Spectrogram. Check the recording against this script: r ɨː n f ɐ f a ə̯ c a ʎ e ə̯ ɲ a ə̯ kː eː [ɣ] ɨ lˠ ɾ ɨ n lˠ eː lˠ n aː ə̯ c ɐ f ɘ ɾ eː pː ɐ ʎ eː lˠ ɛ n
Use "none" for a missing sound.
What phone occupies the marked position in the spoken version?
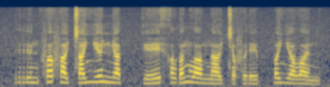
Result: h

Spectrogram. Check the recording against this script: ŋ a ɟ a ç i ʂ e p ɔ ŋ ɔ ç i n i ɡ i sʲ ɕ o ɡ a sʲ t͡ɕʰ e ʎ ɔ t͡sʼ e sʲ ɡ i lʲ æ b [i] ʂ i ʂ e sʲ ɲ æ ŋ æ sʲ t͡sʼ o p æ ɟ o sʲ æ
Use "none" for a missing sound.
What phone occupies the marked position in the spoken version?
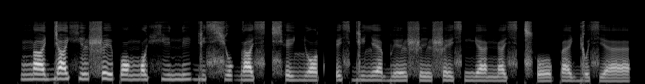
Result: e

